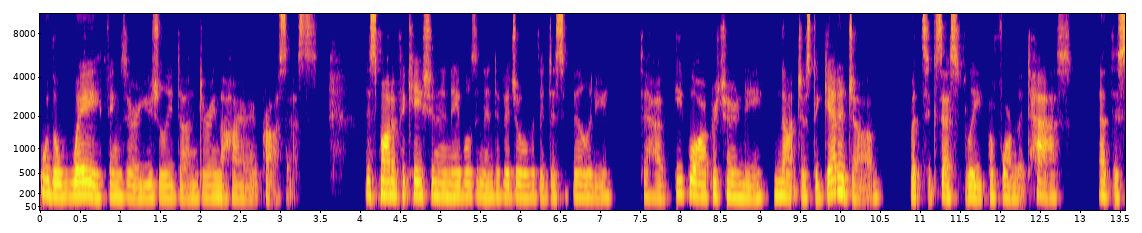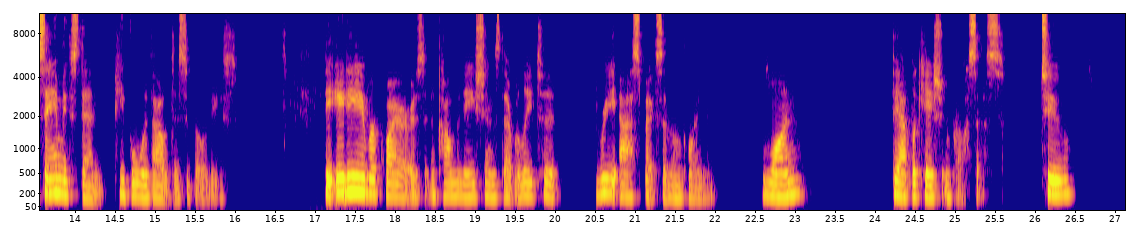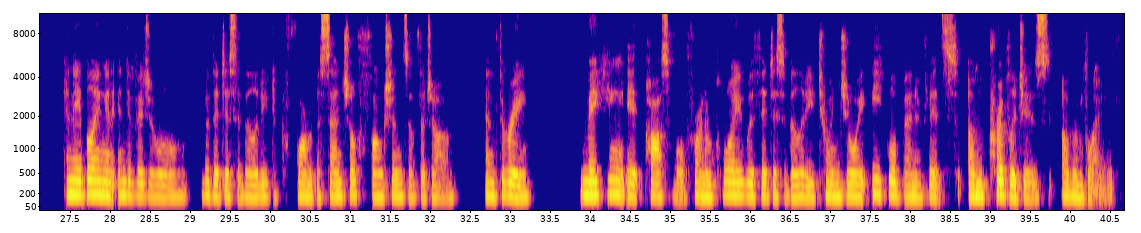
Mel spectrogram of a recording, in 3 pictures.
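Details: Adult woman speaking; normal speech.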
